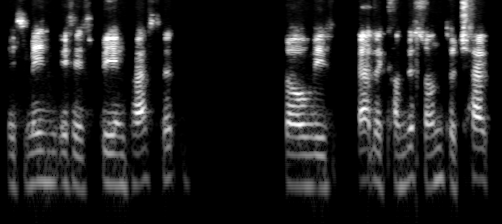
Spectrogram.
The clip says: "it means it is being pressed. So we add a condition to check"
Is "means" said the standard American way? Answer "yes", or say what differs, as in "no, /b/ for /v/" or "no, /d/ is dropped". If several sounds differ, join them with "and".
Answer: no, /z/ is dropped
